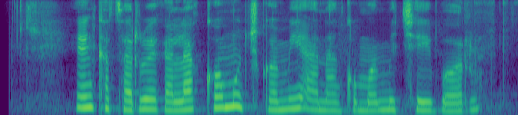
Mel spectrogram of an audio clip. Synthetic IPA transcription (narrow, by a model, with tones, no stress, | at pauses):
ɛ˦ŋka˨t͡sa˨ɾu˦ɛ˦ɣa˨la˦kːɔ˦mu˦t͡ʃkɔ˨mi˦a˨na˨ŋkɔ˨ma˨mi˦t͡ʃe˦ibɔ˨ɾu˦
